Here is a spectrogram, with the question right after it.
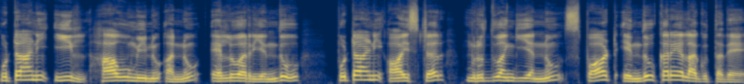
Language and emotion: Kannada, neutral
